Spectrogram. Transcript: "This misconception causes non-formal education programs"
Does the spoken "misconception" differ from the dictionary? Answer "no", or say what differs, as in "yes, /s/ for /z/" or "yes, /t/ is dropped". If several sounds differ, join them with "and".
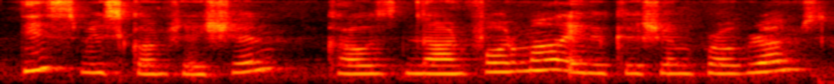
yes, /p/ is dropped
